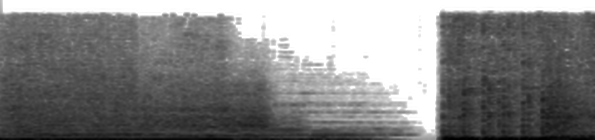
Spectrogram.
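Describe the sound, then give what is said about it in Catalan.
A Harley-Davidson motorcycle engine running with a loud, steady, rough rumble. The rumble thins and dies away to a brief silence, then a loud burst of sound starts abruptly. “Uf, com sona, eh? Quina música. És una Harley.”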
